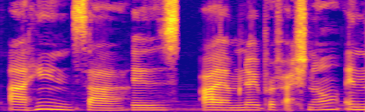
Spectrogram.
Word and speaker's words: ahimsa: And then the first yama is ahimsa. So we can hear these pronunciations very differently, and it's ahimsa.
